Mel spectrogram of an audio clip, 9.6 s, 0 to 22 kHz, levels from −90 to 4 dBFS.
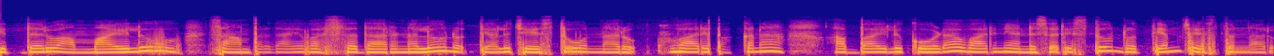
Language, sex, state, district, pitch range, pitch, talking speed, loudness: Telugu, female, Andhra Pradesh, Chittoor, 200-225 Hz, 210 Hz, 95 wpm, -14 LUFS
